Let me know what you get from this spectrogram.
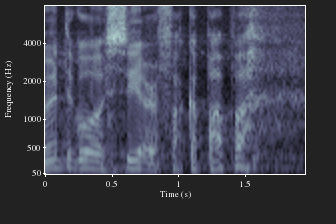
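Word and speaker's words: whakapapa: to go see our fakapapa right our family that's what family it's not a swear it's family but that's how they say it in Maori but every chance I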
